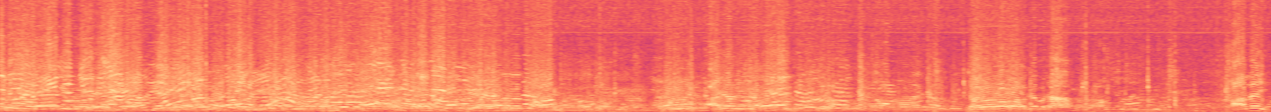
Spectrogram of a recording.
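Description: A crowd of men talk over one another close by.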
